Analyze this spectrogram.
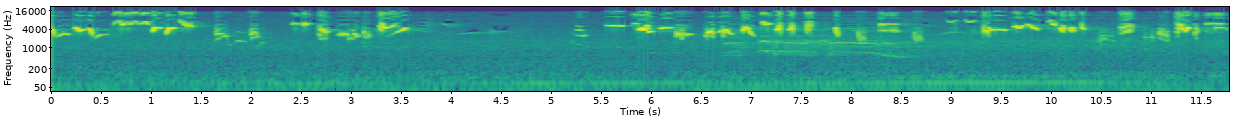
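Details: Lively Siberian rubythroat song, a dense run of rapid, varied high chirps, trills and squeaky notes in tumbling phrases with brief gaps between. A low hum and a soft lower warbling sound run in the background.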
